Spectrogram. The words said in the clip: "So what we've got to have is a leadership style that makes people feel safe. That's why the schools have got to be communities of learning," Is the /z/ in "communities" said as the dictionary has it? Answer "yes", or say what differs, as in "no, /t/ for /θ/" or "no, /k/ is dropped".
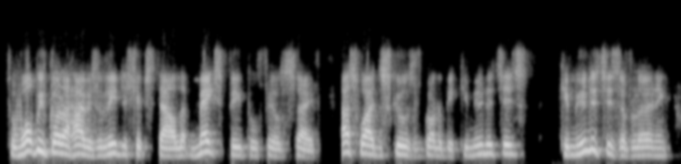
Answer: yes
